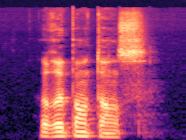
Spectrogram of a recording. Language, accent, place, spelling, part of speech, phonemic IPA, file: French, France, Lyon, repentance, noun, /ʁə.pɑ̃.tɑ̃s/, LL-Q150 (fra)-repentance.wav
- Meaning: repentance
